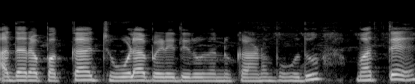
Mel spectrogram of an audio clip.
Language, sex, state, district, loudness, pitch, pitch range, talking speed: Kannada, female, Karnataka, Belgaum, -19 LUFS, 180 Hz, 170-200 Hz, 100 wpm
